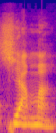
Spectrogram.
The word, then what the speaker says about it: Sama: Sesudah dia ya sama ini nama orang dibaca siama gitu ya sama tulisannya sama tapi bacanya siama.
